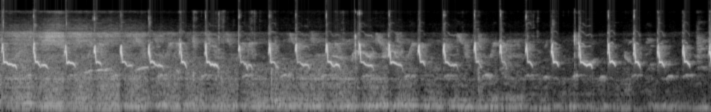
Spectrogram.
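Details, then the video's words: Prenjak lumut prinia singing, used to prompt quiet birds into song: rapid, evenly spaced downward-sweeping chirps, nearly four each second, over a soft background rumble. "prenjak lumut lain makin tergoda berbunyi"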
